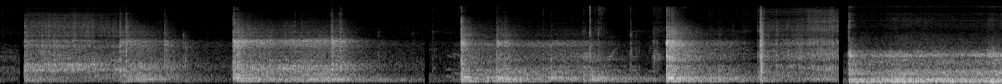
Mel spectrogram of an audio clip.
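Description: Skateboard wheels rolling on concrete and on a ramp, with sharp board knocks from tricks being popped and landed. The sound changes abruptly several times.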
